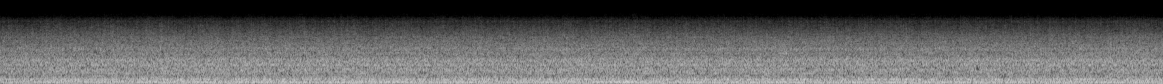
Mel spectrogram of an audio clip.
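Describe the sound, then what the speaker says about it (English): An M35A2 military truck's General Motors engine runs loud and steady with a belt tensioner noise, a continuous broadband mechanical drone that stays constant throughout. "Sounds like a General Motors belt tensioner"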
